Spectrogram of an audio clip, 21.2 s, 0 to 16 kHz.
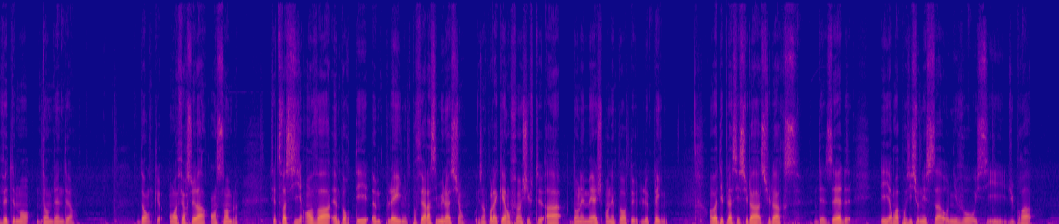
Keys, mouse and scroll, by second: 2.4-2.8 middle drag, 2.8 a, 3.2 scroll down 2, 3.3-4.4 middle drag, 4.4 KP_1, 10.9 shift+a, 15.2 click, 17.1-18.5 middle drag, 18.5 click.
